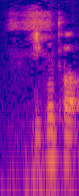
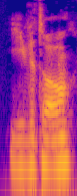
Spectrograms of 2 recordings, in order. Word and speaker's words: Yveltal: Oh, Evil Tall, or however you pronounce his name. Yveltal, yeah.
